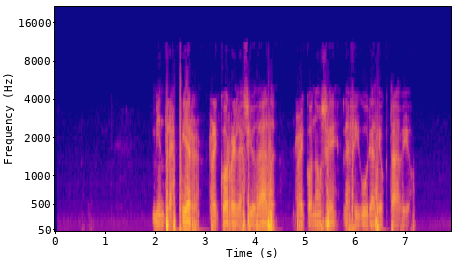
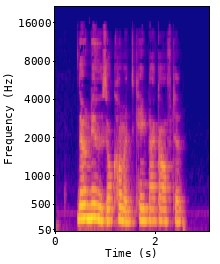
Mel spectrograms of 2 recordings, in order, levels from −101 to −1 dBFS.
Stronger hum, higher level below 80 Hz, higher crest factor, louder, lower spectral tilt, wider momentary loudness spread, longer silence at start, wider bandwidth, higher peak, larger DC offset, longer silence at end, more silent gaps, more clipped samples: neither; first, -34 dBFS vs -56 dBFS; first, 24 dB vs 16 dB; second, -24 LUFS vs -17 LUFS; about the same, -8 dB/octave vs -7 dB/octave; about the same, 12 LU vs 14 LU; first, 1.95 s vs 0.45 s; second, 11 kHz vs 13.5 kHz; about the same, 0 dBFS vs -2 dBFS; neither; first, 0.75 s vs 0.5 s; neither; neither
